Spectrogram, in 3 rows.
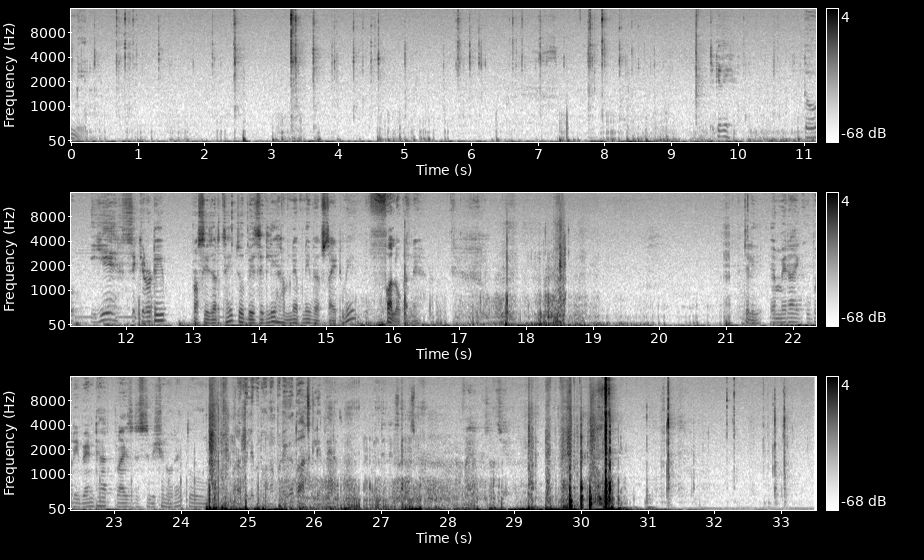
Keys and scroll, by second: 8.9 ctrl+s, 32.4 ctrl+s, 32.7 ctrl+w.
